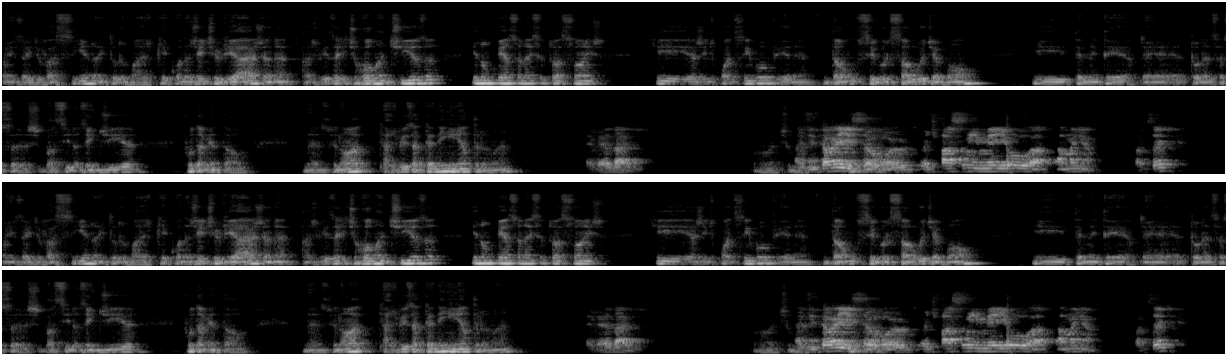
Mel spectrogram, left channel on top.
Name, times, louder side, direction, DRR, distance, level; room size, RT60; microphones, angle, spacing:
voice 1, 0.0-4.4 4.7-6.0 6.5-9.8 10.3-13.7 14.1-14.7 15.2-17.4 19.7-20.3 20.7-20.8, equal, 25° right, 1.5 m, -30 dB
voice 2, 18.1-18.7 20.2-23.2 23.6-24.0, equal, 20° left, 1.9 m, -29 dB
3.6 x 2.2 x 2.6 m
head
